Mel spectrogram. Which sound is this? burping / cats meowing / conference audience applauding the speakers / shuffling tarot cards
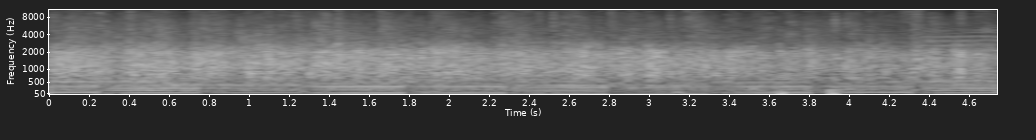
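conference audience applauding the speakers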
